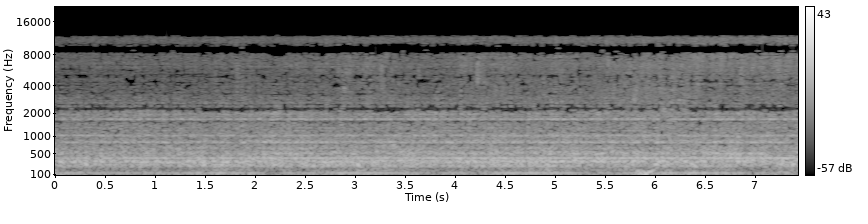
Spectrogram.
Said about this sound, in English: All right, we'll turn the water off.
